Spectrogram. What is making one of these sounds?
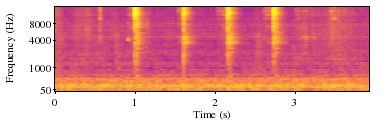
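A knife scrapes and shaves at wood in short strokes.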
